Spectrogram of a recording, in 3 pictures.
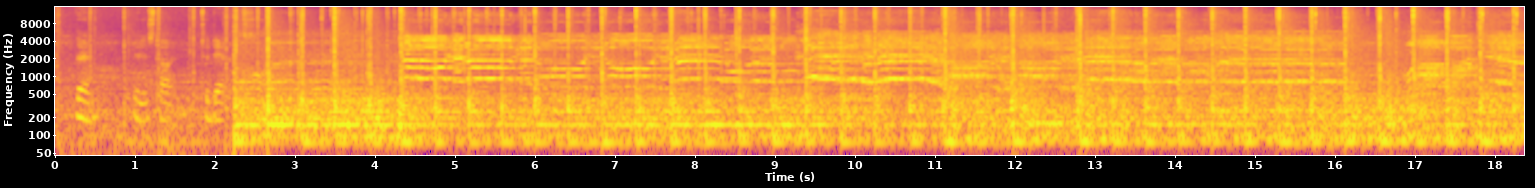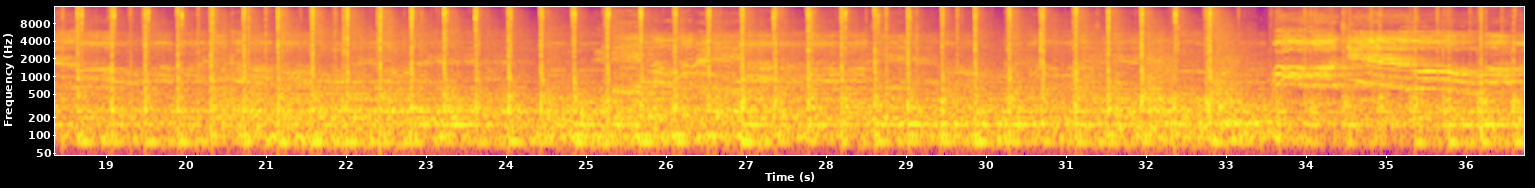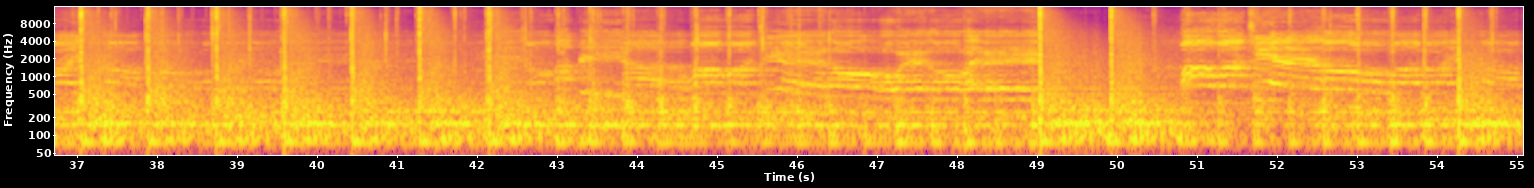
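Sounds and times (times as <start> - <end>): big drum beating: 0.0 - 55.0
group of singers chanting: 4.3 - 16.3, 16.9 - 40.6, 50.8 - 55.0.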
